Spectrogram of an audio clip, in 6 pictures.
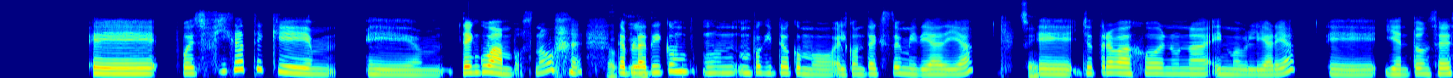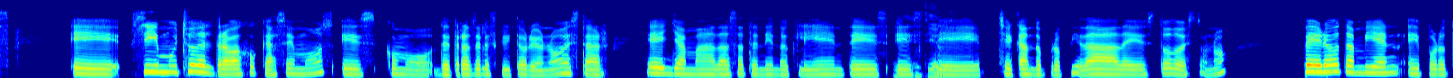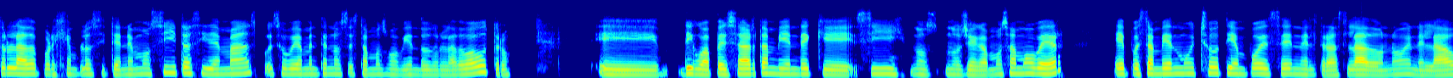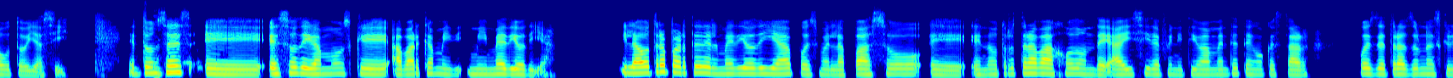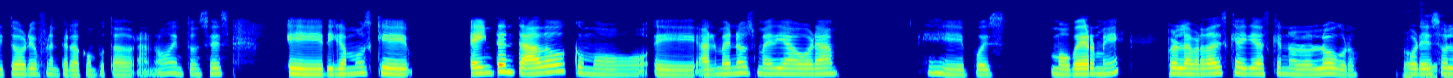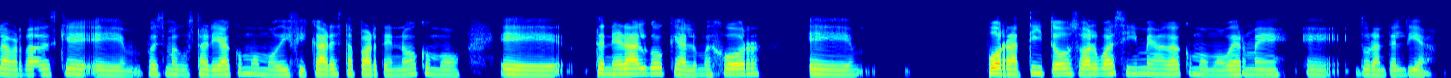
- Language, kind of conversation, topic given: Spanish, advice, Rutinas de movilidad diaria
- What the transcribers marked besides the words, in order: chuckle; other background noise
